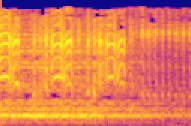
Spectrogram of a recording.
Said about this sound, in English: He doesn't sound exactly like Woody Woodpecker. But this acorn woodpecker was probably the model for the cartoon character.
